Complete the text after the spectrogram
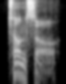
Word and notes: tonsil: British English

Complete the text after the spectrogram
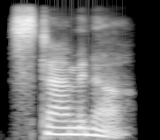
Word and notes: stamina: Indian

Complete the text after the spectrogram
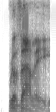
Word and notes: reveille: British English

